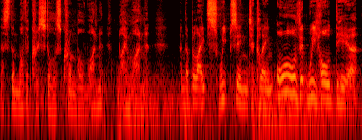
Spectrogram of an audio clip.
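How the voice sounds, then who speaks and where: A man's voice: medium pitch, lively intonation, slow. A man playing an earnest, rebellious young prince in a video game, speaking in a solemn, formal, oratorical manner. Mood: solemn, accusing. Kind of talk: dramatic video game voice acting. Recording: clear background noise of scene ambience.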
